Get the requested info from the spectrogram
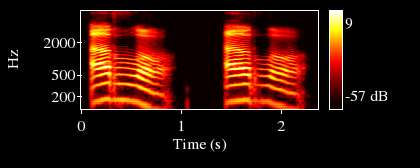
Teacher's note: huruf ro itu dia punya sifat yang namanya attakrir atau bergetar secara berulang-ulang maka getarannya sewajarnya saja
